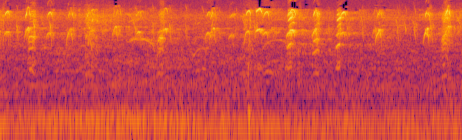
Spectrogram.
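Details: Lesser whistling ducks giving a rapid series of high, thin, whistled chirps, many notes overlapping as from several birds, over a steady low rumbling background.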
